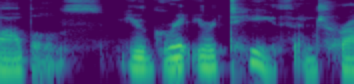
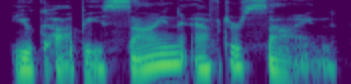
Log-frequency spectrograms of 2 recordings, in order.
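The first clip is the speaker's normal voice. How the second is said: usual speaking voice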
